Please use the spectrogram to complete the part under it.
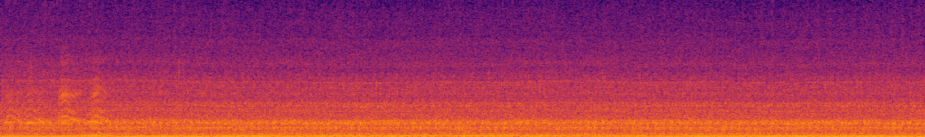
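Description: A tractor engine drones steadily at close range.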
